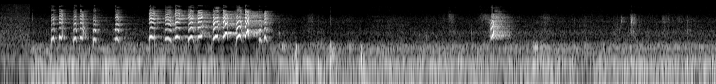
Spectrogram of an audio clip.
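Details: Two Basenjis, Zinga and Zulu, playing rough indoors, sounding almost mean and vicious: a rapid burst of harsh, stacked, yodel-like yelps and growls over the first two and a half seconds, then scattered softer grunts and a single sharp yip.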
